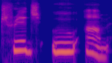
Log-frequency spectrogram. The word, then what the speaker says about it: Triduum: about this time of year saying the word triduum and then she spells it out trij oo um and when i read that i realized i've been mispronouncing it my whole life tritone so and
